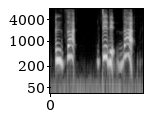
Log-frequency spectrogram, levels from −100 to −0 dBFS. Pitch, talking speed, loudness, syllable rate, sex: 295 Hz, 130 wpm, -23 LUFS, 6.1 syllables/s, female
